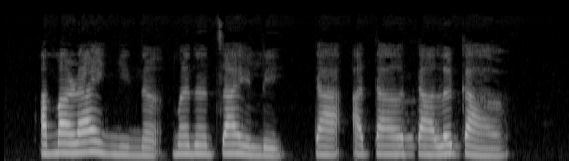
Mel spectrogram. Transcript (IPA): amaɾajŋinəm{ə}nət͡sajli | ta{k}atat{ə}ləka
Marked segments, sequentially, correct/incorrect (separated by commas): correct, incorrect, incorrect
